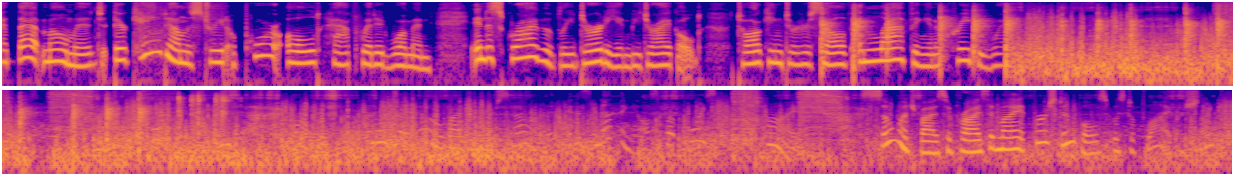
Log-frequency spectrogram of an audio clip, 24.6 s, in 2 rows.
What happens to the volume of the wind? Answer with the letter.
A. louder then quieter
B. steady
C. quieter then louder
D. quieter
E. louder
D.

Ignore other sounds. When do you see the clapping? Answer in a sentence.
You can hear the clapping from 8.2 to 14.7 s.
